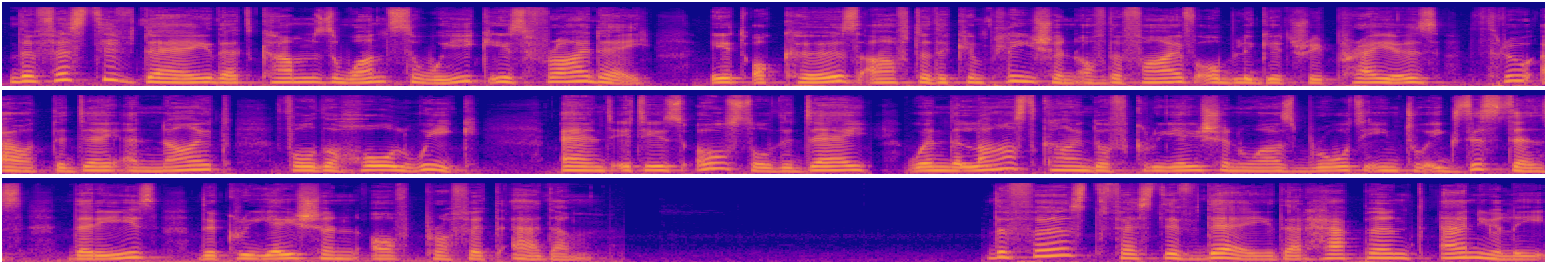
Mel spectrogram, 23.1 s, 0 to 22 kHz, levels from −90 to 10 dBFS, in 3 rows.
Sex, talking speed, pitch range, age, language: female, 155 wpm, 160-195 Hz, 40-59, English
